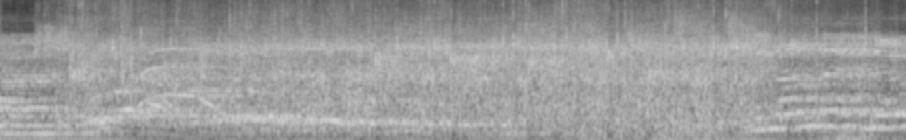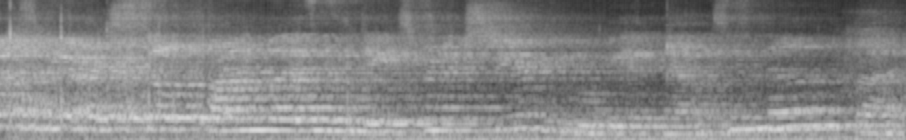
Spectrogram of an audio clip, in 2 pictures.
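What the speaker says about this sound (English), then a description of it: "Can we give a round of applause for Marriott?" A convention audience at a closing ceremony in a hotel applauds steadily throughout, with a voice speaking over the clapping and a few other voices.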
